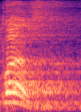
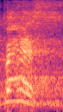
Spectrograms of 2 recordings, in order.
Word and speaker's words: Perth: I am going to Perth. Bukan pes, kalau pes penyakit. Perth.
